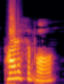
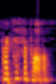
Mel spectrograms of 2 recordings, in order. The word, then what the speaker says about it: participle: Some pronounce the word participle, while others say participle. Both are correct and both can be used.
